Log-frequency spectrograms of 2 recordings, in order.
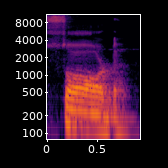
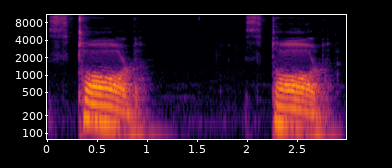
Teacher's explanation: অ sound এরপরে ইডি রয়েছে, তাই এই ইডির উচ্চারণ হবে ড এর মতো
